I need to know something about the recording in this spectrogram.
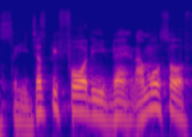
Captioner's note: none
